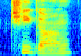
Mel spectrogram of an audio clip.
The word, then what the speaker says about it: Qigong: I found out how to pronounce it from the instructor. Qigong class today.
